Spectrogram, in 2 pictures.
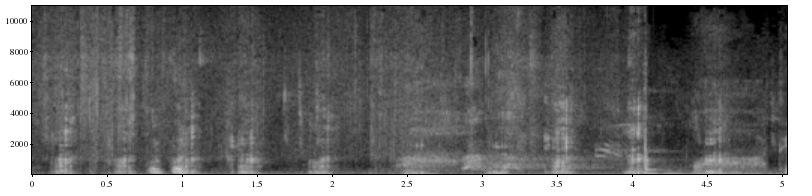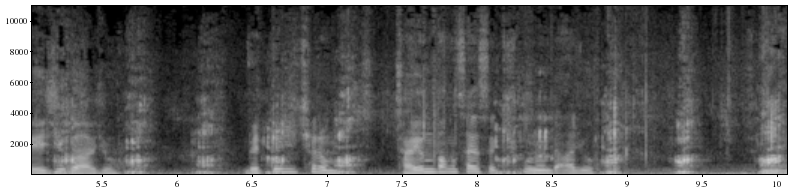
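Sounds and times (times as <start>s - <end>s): pig grunting: 0.1s - 7.3s, 8.0s - 10.0s.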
